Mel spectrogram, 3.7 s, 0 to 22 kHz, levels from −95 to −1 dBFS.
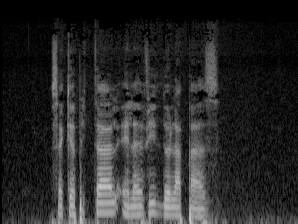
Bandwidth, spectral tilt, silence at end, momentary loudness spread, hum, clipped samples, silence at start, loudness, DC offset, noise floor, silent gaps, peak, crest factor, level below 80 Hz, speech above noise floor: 16 kHz; -5 dB/octave; 1 s; 10 LU; none; under 0.1%; 0.65 s; -32 LUFS; under 0.1%; -66 dBFS; none; -14 dBFS; 20 dB; -44 dBFS; 36 dB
